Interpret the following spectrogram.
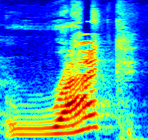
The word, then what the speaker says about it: wreck: of this word wreck so that W is silent just like right to WR but your right so the same thing that W you just hear the r wreck wreck and the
